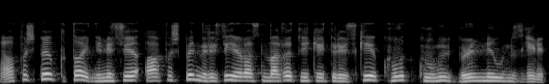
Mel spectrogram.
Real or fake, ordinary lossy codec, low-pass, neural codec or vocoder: fake; none; 7.2 kHz; autoencoder, 22.05 kHz, a latent of 192 numbers a frame, VITS, trained on one speaker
